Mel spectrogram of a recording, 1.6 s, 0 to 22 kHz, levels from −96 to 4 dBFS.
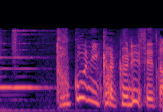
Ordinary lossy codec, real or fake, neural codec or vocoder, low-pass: none; real; none; none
